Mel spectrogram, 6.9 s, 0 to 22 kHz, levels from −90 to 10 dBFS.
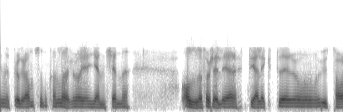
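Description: Speech passed through a Codec 2 vocoder throughout. It sounds robotic and buzzy, rebuilt from synthetic sine tones, which fits the 3.2 kbit/s mode.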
